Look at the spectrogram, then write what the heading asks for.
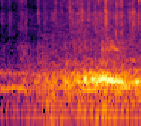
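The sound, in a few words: pigeons cooing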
